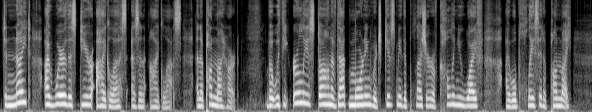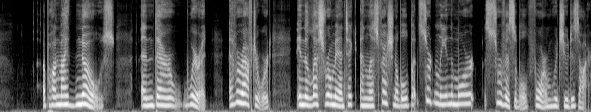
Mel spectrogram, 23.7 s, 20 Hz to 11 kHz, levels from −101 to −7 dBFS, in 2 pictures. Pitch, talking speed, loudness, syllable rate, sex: 225 Hz, 160 wpm, -20 LUFS, 4.9 syllables/s, female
